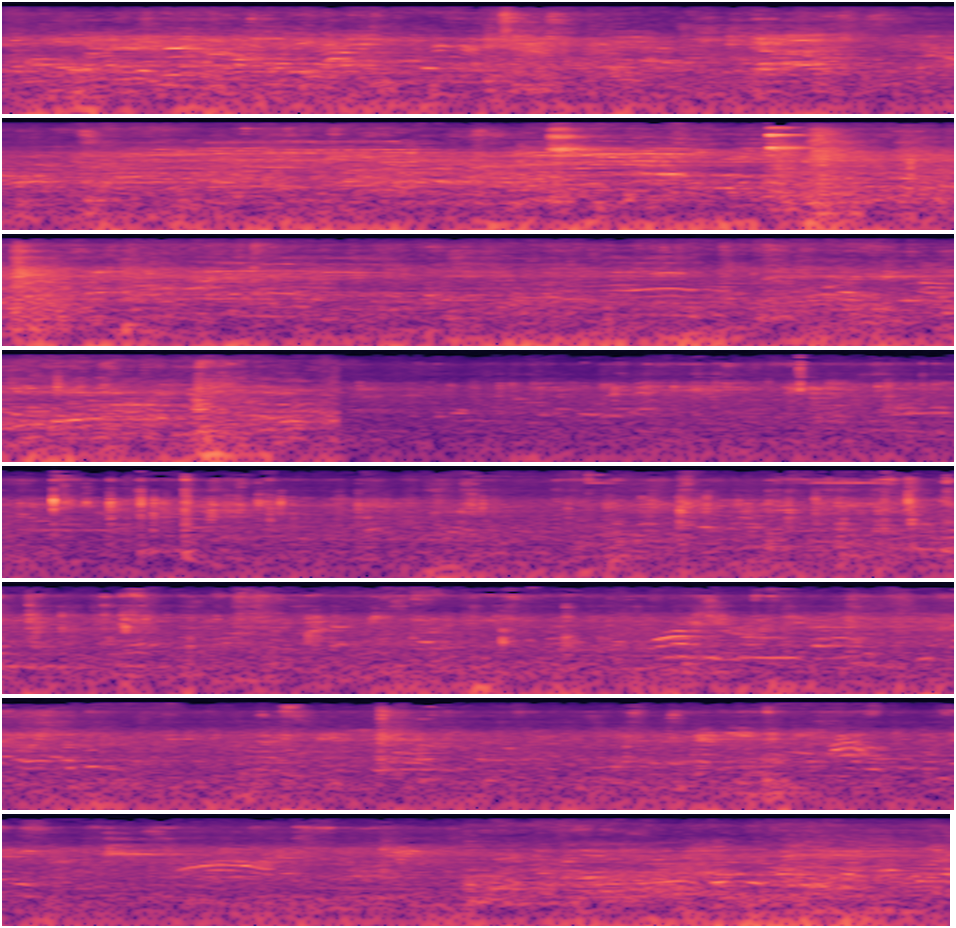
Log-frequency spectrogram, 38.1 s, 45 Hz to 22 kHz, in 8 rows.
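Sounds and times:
crowd chatter: 0.0s - 38.0s
hubbub of indistinct voices: 0.0s - 38.0s
rolling suitcases: 0.0s - 38.0s.

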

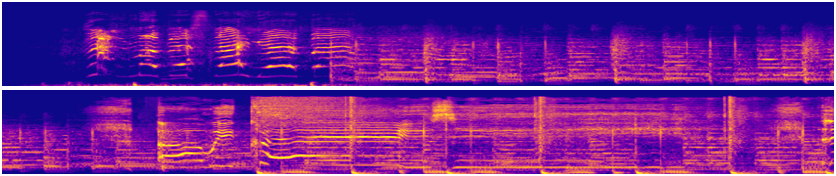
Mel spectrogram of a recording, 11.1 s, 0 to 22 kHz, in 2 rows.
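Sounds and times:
child shouting: 0.6s - 2.6s.

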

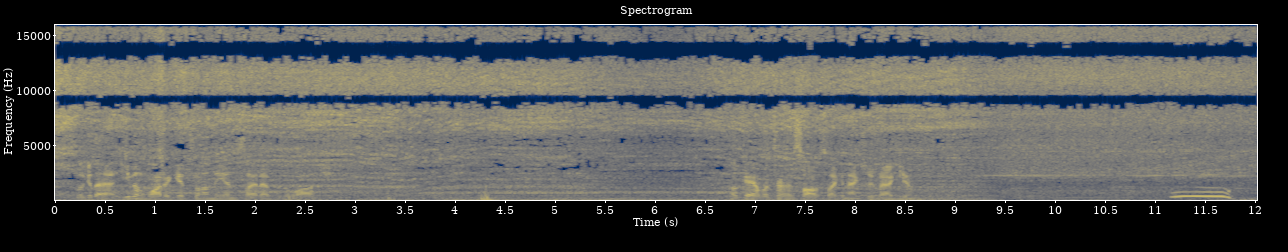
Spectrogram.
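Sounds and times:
vacuum drone with high whine: 0.0s - 12.0s.

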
